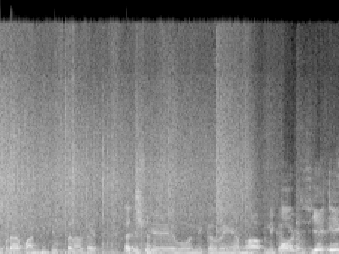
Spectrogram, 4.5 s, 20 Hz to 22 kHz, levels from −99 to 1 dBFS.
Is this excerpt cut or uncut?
uncut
